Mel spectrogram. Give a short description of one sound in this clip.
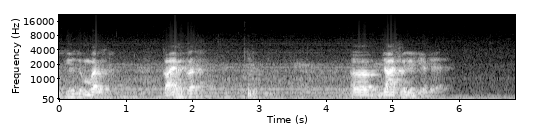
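A middle-aged man speaks calmly into a microphone, close by.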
